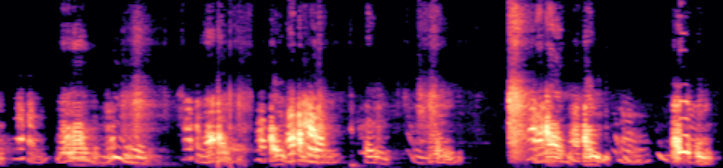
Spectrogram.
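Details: Partridge (teetar) calling: loud, harsh, raspy bursts repeated in quick series, each note sweeping and crackling, with a brief silent gap near the middle.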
